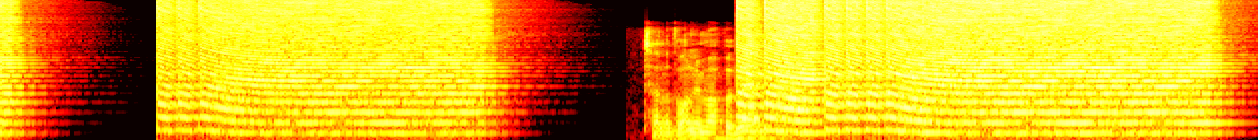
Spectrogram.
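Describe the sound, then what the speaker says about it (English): A synthesized air horn effect for reggae and dub drum and bass blares in long, loud, sustained bursts with a short break between them. A voice speaks briefly in the gap. "So that's how you get to that classic kind of air horn sound."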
